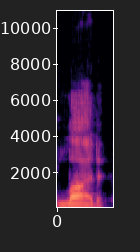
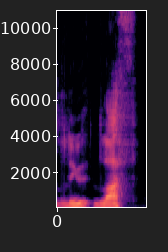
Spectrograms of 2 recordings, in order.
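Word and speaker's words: Lludd: And the Behir that's in this is actually called Lud, or I actually think it's pronounced Luth or Luth, which is when two D's come next to each other in Welsh. It's a TH sound.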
